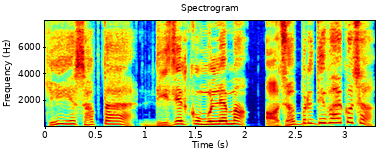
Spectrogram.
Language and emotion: Nepali, surprised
